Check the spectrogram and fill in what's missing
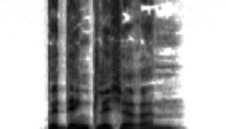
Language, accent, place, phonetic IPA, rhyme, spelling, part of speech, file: German, Germany, Berlin, [bəˈdɛŋklɪçəʁəm], -ɛŋklɪçəʁəm, bedenklicherem, adjective, De-bedenklicherem.ogg
- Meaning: strong dative masculine/neuter singular comparative degree of bedenklich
